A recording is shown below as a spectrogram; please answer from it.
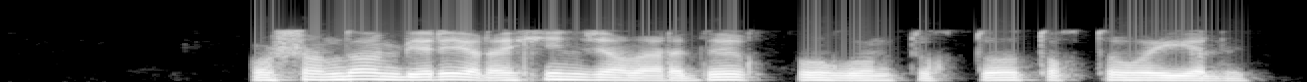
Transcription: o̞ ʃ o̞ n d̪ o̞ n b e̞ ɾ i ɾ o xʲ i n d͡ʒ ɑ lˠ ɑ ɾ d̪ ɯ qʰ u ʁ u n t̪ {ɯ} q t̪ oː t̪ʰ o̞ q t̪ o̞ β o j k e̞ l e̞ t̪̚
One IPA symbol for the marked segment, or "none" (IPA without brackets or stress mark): u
